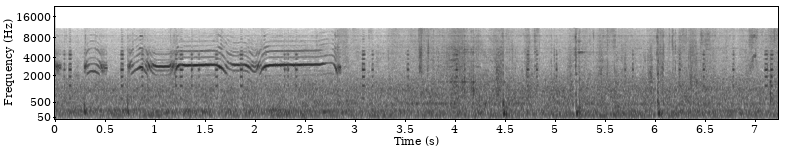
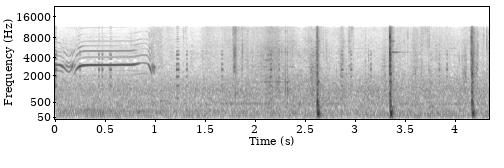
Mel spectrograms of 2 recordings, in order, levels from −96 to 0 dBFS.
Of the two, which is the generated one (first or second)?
first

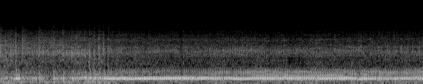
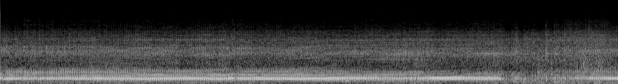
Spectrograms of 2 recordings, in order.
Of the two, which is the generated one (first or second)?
first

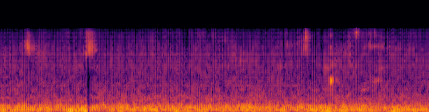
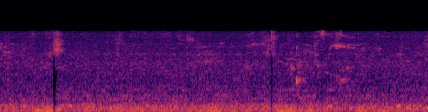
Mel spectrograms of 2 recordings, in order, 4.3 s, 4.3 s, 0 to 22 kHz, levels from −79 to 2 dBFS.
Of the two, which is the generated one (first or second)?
first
